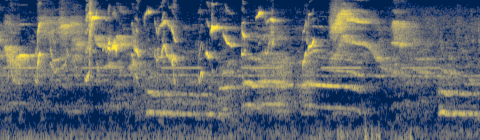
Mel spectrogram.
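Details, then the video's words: Chestnut-backed thrush (anis macan) giving rich song: loud swooping whistles, slurred high notes and a few lower mellow tones, in varied phrases with brief gaps. "SUARA ASLI ANIS MACAN"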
